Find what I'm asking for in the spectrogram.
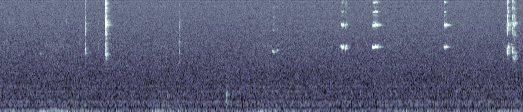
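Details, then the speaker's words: Bakelite rotary telephone dial: faint high chirps and scratchy ticks as the dial turns and runs back in a quiet room; the dial is badly corroded and its spring is suspected gone, making it squeak. "this is one of the worst Dales for corrosion I've ever seen and I think the Spring's gone in it as well can you hear it squeaky"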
